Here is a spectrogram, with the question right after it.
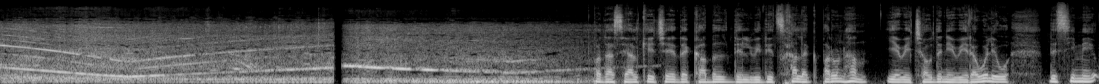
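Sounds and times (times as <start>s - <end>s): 
ambulance sirens passing near a bus stop in Kabul: 0.0s - 6.8s
speech: 6.0s - 10.9s.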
